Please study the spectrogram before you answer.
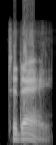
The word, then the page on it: today: American English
